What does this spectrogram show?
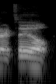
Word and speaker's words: ERTL: I think you pronounce it Ertel.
